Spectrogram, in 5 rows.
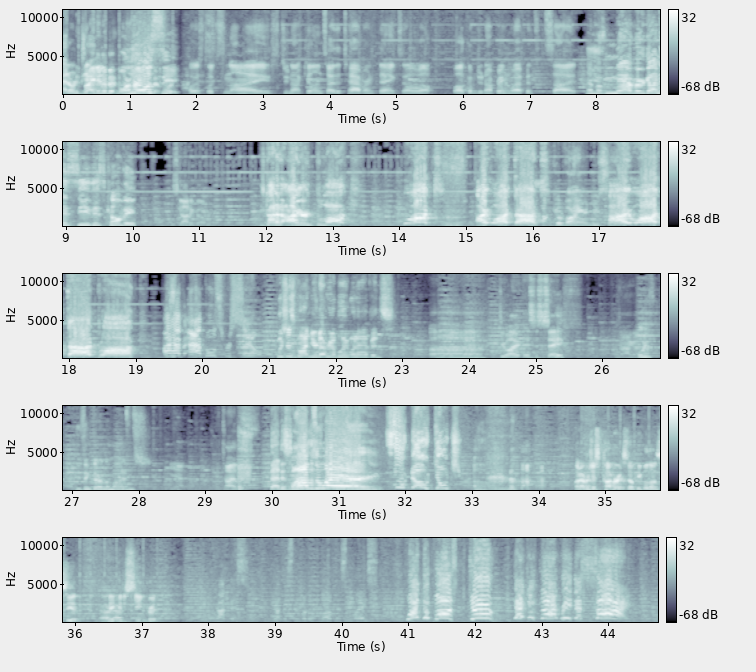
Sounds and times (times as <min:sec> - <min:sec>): Background music: 0:00.0 - 0:44.7.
